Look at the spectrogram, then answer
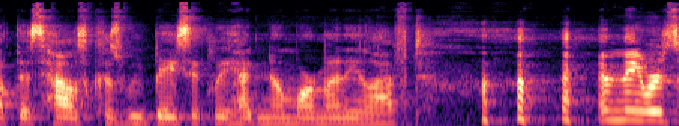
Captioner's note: laughs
